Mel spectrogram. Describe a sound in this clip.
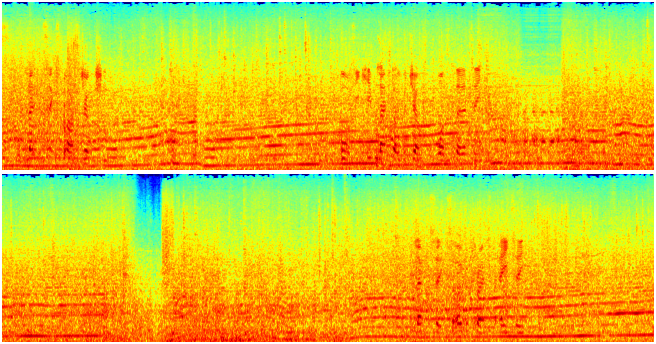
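A rally car engine roars loudly and revs up and down through gear changes.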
